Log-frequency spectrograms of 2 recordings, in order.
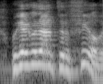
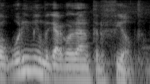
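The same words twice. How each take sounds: First: Higher-pitched insistent repeat; insistent colleague. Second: Low, soft, rapid questioning; baffled reply. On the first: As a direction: imitate someone pressing the point. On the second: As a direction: retell your puzzlement under the voice. Confused reply to the colleague. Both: Retold or imitated.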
